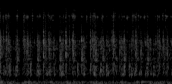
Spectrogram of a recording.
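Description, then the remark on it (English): Rapid, dense clicking of fingers typing on a keyboard mixed with light taps on a desk, picked up by a microphone on a boom arm to show how much desk and keyboard noise it catches; fairly quiet and steady throughout, with no voices. “I'll go ahead and tap the desk and type on the keyboard.”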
